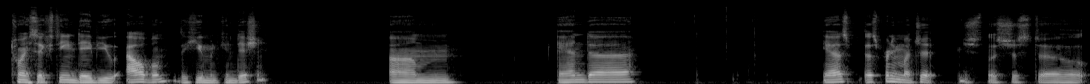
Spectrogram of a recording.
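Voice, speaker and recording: Brief: male podcast co-host, low voice, loose rambling chat, halting delivery. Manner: rambling, hesitant, jokey. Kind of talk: casual chat.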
